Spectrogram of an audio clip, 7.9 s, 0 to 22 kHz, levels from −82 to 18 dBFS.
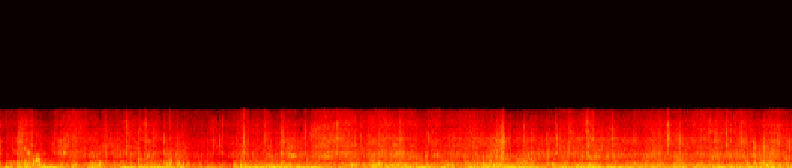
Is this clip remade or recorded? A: remade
